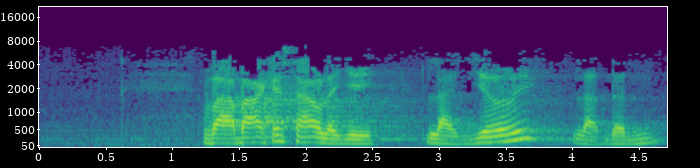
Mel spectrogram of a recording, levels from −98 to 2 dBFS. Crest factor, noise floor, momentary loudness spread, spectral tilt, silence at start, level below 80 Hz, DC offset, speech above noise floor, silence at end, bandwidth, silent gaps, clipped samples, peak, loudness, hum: 16 dB; -49 dBFS; 10 LU; -4.5 dB/octave; 1.25 s; -52 dBFS; under 0.1%; 33 dB; 0.05 s; 7 kHz; none; under 0.1%; -2 dBFS; -17 LUFS; none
